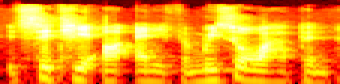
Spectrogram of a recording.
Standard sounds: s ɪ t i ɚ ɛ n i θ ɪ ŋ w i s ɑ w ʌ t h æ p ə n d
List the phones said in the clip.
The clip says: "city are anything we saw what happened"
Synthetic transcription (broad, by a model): s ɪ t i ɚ ɛ n i θ ɪ ŋ w i s ɑ w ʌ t h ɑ p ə n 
